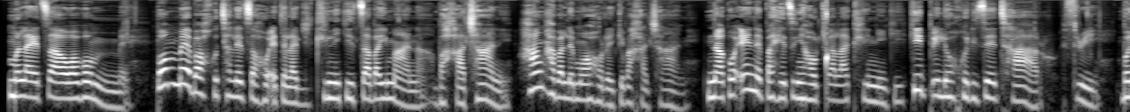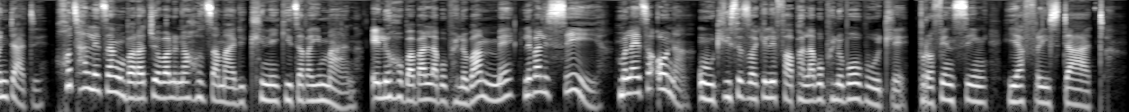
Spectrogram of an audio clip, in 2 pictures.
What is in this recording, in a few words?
Sesotho female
